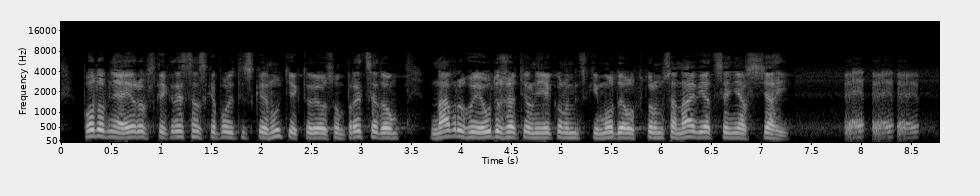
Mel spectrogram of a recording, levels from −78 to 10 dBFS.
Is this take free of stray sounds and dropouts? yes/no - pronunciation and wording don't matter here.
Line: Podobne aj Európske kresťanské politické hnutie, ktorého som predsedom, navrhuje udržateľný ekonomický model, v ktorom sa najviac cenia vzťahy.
no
